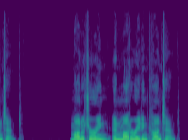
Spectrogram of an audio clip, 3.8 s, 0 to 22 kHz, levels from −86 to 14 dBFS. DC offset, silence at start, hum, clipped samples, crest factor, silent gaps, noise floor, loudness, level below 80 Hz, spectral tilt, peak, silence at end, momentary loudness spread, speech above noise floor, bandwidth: under 0.1%; 0 s; none; under 0.1%; 18 dB; none; -86 dBFS; -21 LUFS; -60 dBFS; -6.5 dB/octave; -6 dBFS; 0.25 s; 12 LU; 64 dB; 18 kHz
